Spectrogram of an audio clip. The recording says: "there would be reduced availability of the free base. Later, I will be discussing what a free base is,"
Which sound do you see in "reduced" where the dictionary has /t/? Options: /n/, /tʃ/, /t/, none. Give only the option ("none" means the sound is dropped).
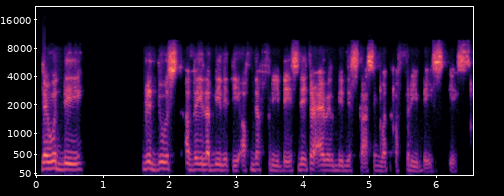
/t/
